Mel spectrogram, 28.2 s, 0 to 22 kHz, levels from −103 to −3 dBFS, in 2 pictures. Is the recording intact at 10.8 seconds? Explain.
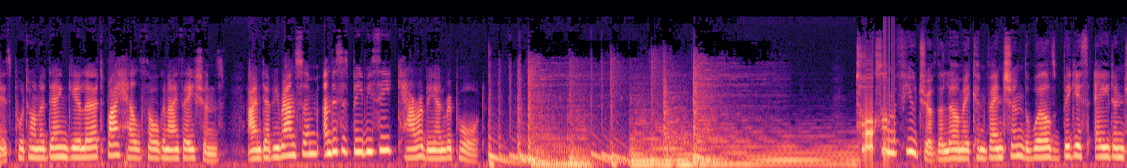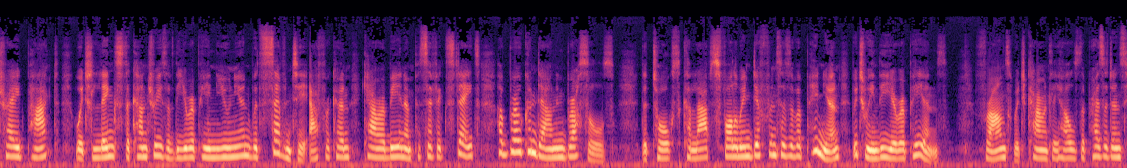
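No. Robotic sound from repeated short buffers runs from 10.79 to 11.22 s. Audio likely arrived too slowly, so roughly half of this stretch is a 15 ms slice replayed over and over, imposing a rigid, metallic 66.7 Hz buzz on the sound.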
